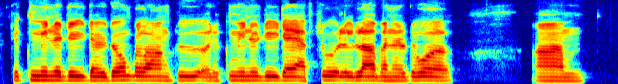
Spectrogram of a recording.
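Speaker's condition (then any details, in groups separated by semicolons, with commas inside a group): Cerebral palsy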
